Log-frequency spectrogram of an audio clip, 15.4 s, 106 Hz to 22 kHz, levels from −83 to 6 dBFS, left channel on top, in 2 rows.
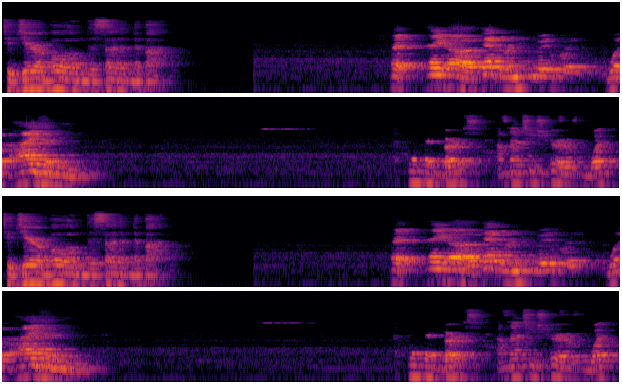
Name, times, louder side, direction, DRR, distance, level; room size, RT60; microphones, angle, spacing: voice 1, 0.0-2.0 6.6-6.9, right 1 dB, 20° right, 0.4 m, -33 dB
voice 2, 4.9-7.3 7.6-8.7, left 2 dB, 60° left, 0.5 m, -26 dB
voice 3, 12.8-15.2, left 2 dB, 30° left, 0.9 m, -34 dB
5.9 x 2.1 x 2.5 m
head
